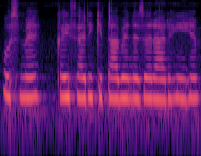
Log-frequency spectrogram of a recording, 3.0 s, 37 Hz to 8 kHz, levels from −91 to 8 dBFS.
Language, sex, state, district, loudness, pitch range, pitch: Hindi, female, Bihar, Saharsa, -33 LUFS, 270-280 Hz, 275 Hz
